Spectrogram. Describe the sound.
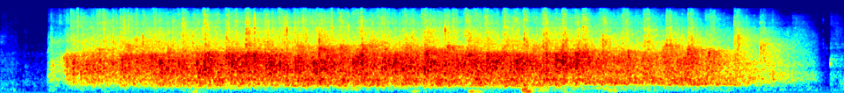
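Audience applause welcoming a speaker to a talk: dense, even clapping starts abruptly and holds steady for about seven seconds, then tapers off and stops.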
